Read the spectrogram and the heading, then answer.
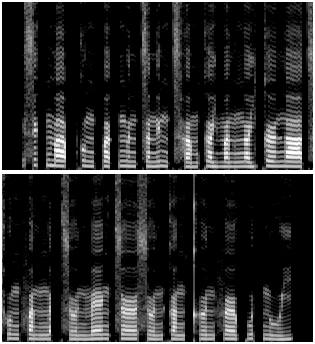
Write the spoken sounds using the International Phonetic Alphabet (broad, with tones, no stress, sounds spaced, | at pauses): s ɪ˧ k̚ m aː˨˥ p̚ k ʊ˨ ŋ p ɐ˨˥ k̚ ŋ ɵ˨ n t͡s ɐ˨˥ n ɪ˨ ŋ t͡sʰ ɐ˨˥ m k ɐ˨ j m ɐ˨ n ŋ ɐ˨˥ j k œː˧ n̪ aː˧ t͡sʰ ʊ˨˧ ŋ f ɐ˧ n ŋ ɐ˧ t̚ s ɵ˨ n m ɛː˧ ŋ t͡s œː˨˧ s ɵ˨˥ n k ɐ˧ ŋ kʰ ɵ˨˧ n f œː˧ kʷ ɐ˥ t̚ n̪ uː˨˥ j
